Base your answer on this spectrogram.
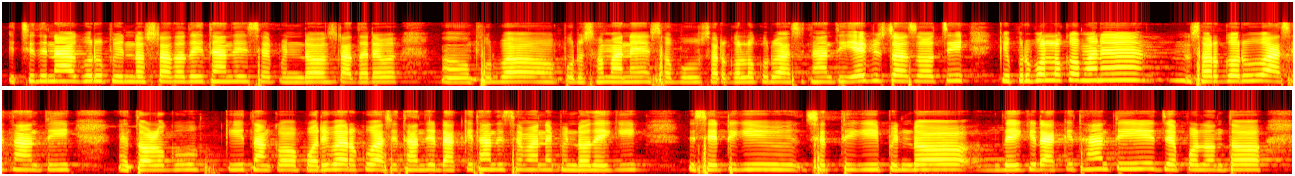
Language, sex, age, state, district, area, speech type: Odia, female, 30-45, Odisha, Jajpur, rural, spontaneous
